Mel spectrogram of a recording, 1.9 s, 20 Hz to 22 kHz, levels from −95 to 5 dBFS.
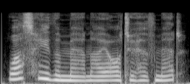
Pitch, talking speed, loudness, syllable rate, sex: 215 Hz, 285 wpm, -14 LUFS, 5.2 syllables/s, female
